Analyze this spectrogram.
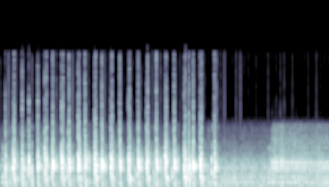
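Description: Keyboard keys clack rapidly under fast typing.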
